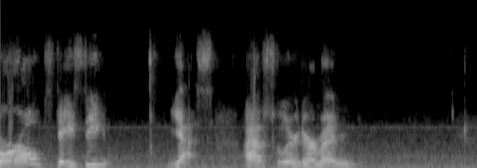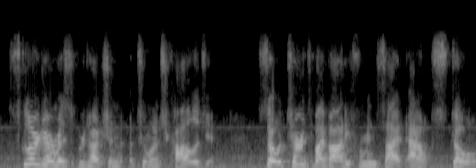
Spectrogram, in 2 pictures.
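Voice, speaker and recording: A woman speaks with an American accent and a fairly high pitch. Her intonation is lively, broken by long, frequent pauses. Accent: New York accent, subdued since moving. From New York, Long Island. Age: 30s. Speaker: video creator. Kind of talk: livestream chat. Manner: fast, rapid fire.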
